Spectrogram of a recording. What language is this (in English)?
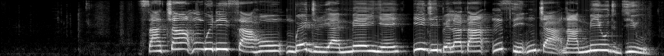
Igbo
